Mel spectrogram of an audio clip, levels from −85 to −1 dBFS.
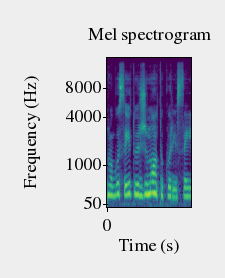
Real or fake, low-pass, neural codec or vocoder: fake; 14.4 kHz; autoencoder, 48 kHz, 128 numbers a frame, DAC-VAE, trained on Japanese speech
